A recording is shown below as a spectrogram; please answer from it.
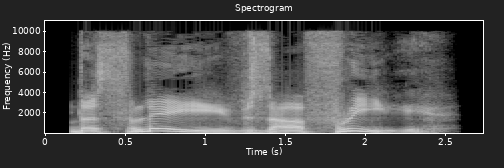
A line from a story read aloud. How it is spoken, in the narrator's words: he said in a loud voice that carried to everyone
